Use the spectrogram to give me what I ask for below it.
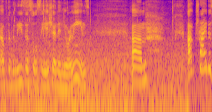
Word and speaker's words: New Orleans: I don't know why they call it Lins when it has E-A-N in it, like bean. It doesn't make sense. Americans say New Orleans. I said New Orleans. No, you don't. You just said that right now. Just New like Orleans. That.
